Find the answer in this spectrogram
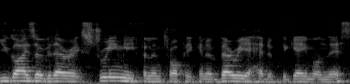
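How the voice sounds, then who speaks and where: Speaking in a British accent at a very fast pace, a man keeps to a medium pitch. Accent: British, noticeable. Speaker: startup CEO. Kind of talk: interview. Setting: remote video link from London. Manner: enthusiastic.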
